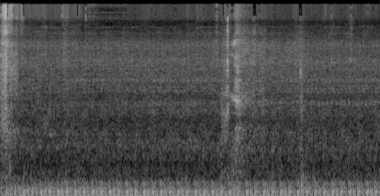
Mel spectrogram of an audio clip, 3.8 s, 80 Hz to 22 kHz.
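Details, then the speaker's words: 2014 Hyundai Accent with 217,000 miles, seized engine just revived: fast steady puffing tick, about four per second, over a low engine rumble; exhaust leak. "I'm hearing some sound like we have a leaking exhaust um where's the exhaust though okay it's right here"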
